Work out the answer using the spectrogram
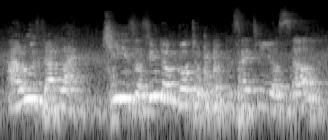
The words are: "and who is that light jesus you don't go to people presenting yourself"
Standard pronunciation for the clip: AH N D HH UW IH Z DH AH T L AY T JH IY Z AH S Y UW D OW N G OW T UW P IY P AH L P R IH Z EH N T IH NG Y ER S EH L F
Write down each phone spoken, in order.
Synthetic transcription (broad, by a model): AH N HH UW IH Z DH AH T L AY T JH IY Z AH S Y UW D OW N G OW T UW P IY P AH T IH S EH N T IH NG Y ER S EH L F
